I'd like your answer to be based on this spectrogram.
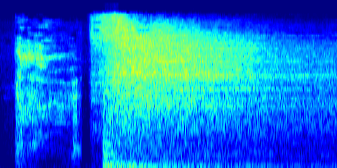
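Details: A single harsh cough burst after a brief throat sound, replayed from a Korean historical TV drama scene where a king demands to know who coughed; cough.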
